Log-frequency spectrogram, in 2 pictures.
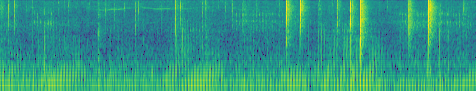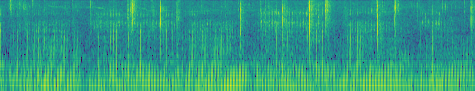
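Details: Deep rhythmic purr of a cat sleeping near a fireplace, each inhale and exhale giving a slow swell of rumbling; a cluster of sharp fire pops around the middle, lighter crackles elsewhere.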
